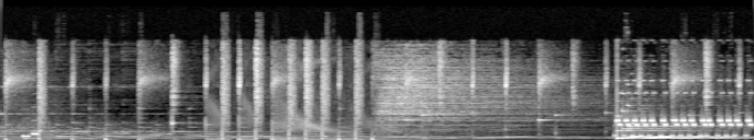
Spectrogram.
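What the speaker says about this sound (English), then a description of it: "The sound of bells changes to the sound of water at one point." Bell-like footsteps from the Ace Attorney Spirit of Justice video game chime in an uneven series of bright, tinkling strikes, then shift to a louder, denser tone near the end, with no talk.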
